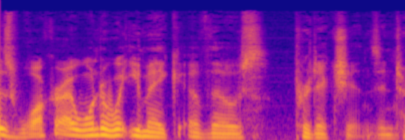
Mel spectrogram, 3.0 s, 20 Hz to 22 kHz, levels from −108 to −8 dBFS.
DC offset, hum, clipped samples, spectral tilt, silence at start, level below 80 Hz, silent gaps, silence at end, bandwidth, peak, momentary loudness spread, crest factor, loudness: under 0.1%; none; under 0.1%; -6.5 dB/octave; 0 s; -60 dBFS; none; 0 s; 16 kHz; -12 dBFS; 12 LU; 16 dB; -29 LUFS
